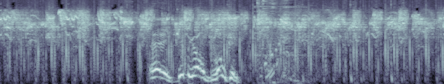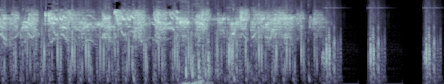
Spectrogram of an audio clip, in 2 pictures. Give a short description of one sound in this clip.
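A swarm of cartoon rats squeaks and scurries in a game.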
